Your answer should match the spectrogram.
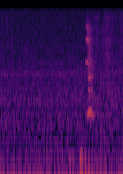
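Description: Near silence of soft handling, with a low bump and then one brief, faint high squeak near the end.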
